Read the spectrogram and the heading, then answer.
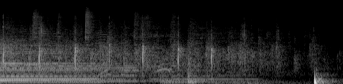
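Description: A comedy show crowd applauds with scattered whoops and cheers as a comedian is welcomed, a dense clatter of clapping that gradually thins out, ending with a sharp low thump.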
